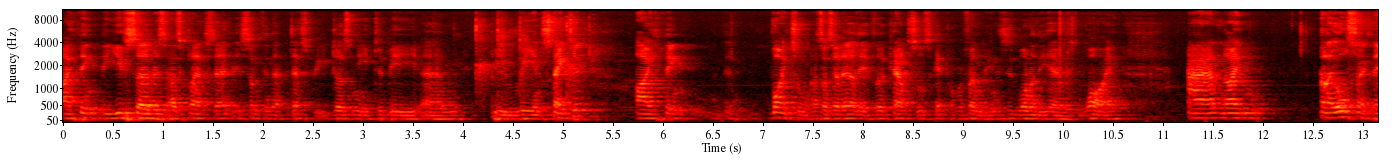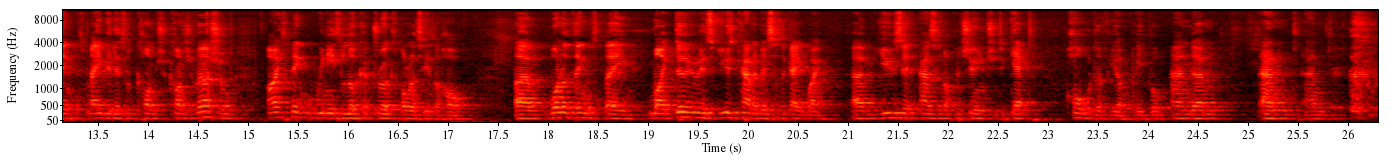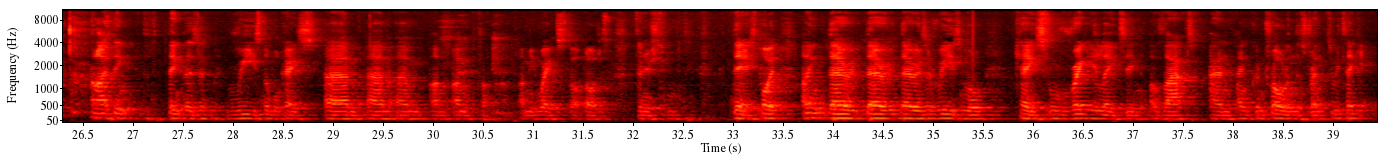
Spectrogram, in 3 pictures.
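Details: Stammer (stuttering) in an adult man who describes himself as openly disabled and says his stammer can be heard, speaking at an election hustings.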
